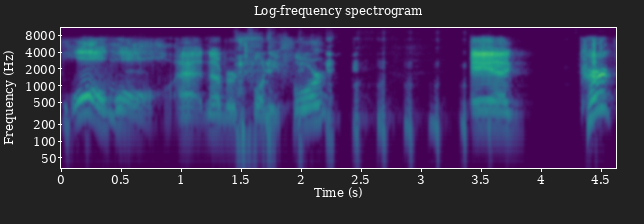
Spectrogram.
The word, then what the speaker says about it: Louisville: You got to say it like that. Like you have marbles in your mouth. Louisville at number 24.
